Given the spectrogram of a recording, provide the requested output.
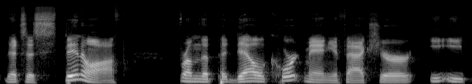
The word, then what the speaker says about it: Padel: It's P-A-D-E-L. It kind of looks like it could be pronounced paddle, and I thought it was until I looked into it, and it's the Pro Padel League, and they have their first team invested in L.A.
